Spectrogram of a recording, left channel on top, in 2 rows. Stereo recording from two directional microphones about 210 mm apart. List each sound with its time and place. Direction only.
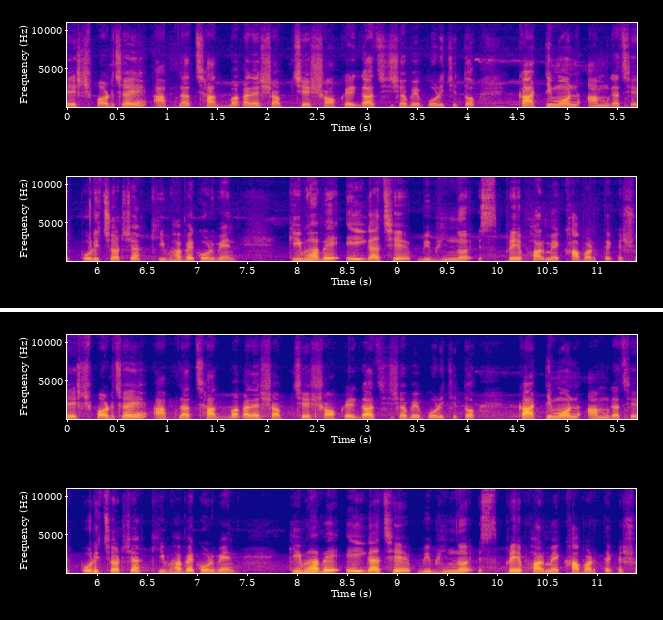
0.0 s speech: 10° left (ahead or behind)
